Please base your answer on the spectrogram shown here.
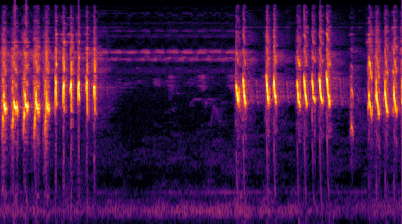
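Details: Horsfield's bush lark tutor song for caged birds: a dense burst of shrill, rapidly repeated notes, a silent gap of over a second, then more clipped chirp series.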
